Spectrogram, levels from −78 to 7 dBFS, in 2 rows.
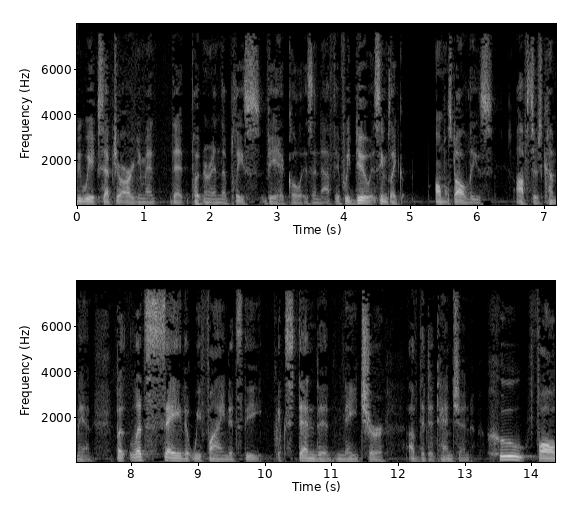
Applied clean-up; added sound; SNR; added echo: none; none; none; none.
